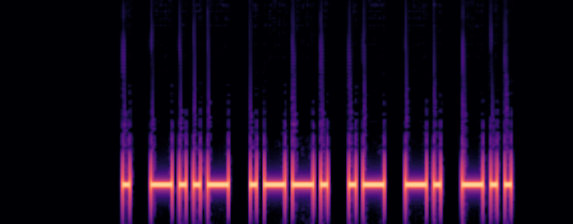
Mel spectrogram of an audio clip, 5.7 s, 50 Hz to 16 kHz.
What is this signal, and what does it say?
Morse code, heard as a keyed tone, about 17 wpm, 700 Hz. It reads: EXPAND
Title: Six Letter Words - 17wpm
